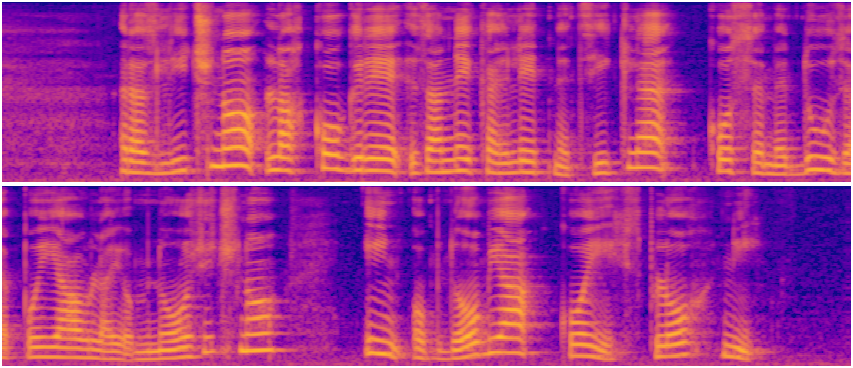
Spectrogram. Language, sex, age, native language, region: Slovenian, female, 60+, Slovenian, Pomurje region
